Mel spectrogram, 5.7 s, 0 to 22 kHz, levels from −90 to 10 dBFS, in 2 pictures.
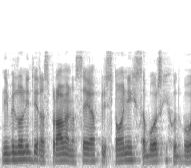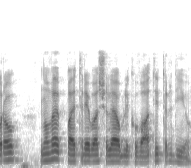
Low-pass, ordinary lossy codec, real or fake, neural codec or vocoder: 7.2 kHz; none; fake; codec, 16 kHz, 8 kbps, FreqCodec, larger model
